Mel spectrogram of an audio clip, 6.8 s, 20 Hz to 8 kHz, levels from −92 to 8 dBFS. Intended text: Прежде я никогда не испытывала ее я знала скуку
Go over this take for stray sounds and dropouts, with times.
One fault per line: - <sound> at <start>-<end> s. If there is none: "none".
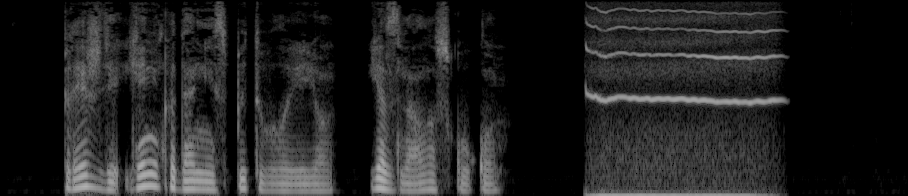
- squeak at 4.4-5.9 s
